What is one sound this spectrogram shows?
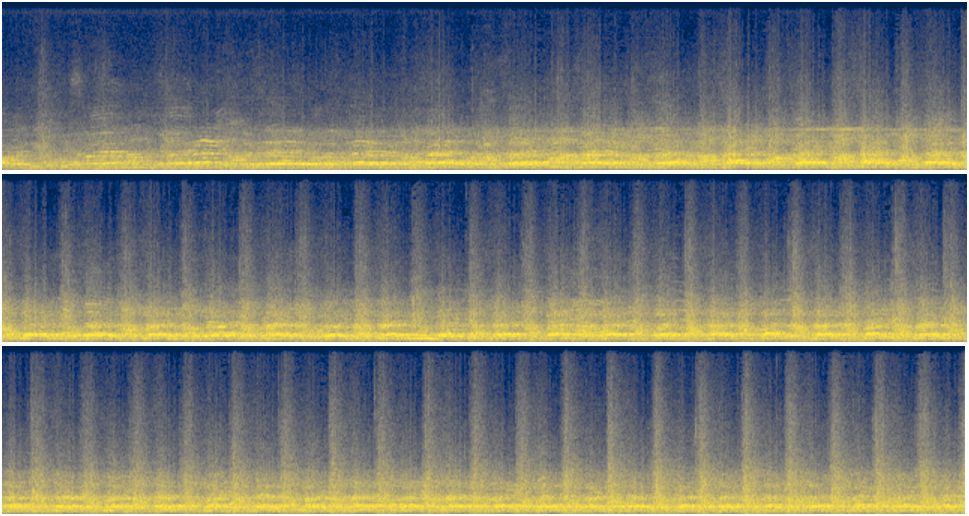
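A large crowd of men chants loudly in unison.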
